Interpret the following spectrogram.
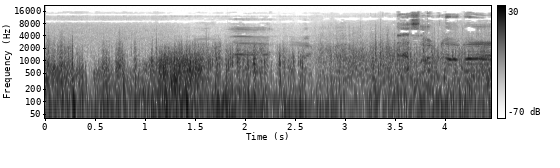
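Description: Wind buffeting the microphone: a loud, rough rumble that swells to a gust about a second in.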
